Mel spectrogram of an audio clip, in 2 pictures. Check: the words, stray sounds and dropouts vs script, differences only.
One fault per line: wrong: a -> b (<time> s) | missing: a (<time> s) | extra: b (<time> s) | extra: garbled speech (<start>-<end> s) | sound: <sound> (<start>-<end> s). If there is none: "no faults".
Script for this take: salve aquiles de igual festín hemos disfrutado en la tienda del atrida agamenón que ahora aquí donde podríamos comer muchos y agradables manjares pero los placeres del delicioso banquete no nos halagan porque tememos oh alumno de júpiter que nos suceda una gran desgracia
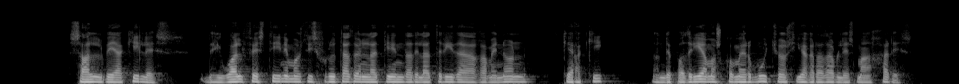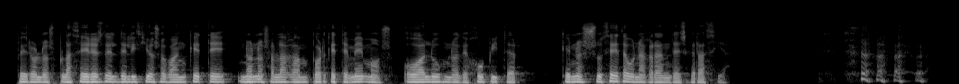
missing: ahora (5.7 s)
sound: laugh (17.8-18.9 s)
